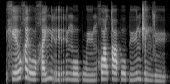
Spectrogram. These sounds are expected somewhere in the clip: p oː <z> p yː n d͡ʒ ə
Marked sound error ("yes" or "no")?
yes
